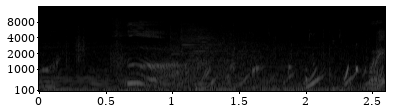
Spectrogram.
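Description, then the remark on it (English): Bubbles glugging up through river water, a steady run of quick, rising blips and gurgles, moderately loud over a low murky rumble. “Those bubbles!”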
